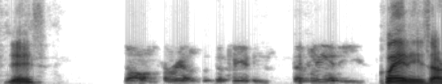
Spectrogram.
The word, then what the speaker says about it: Pleiades: It was, yeah, it's Pallades. No, who said Pallades? Pronounced seven. There was two sevens. It's pronounced the Pleiades.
